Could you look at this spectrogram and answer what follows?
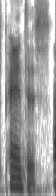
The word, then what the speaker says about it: Pantis: This includes content that was not previously owned by WCW and was filmed independently by George Pantanta? – I think you're just Scott Steiner. – You added three syllables to that name. It's Pantis.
